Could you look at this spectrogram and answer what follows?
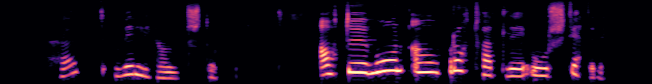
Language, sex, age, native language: Icelandic, female, 30-39, Icelandic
